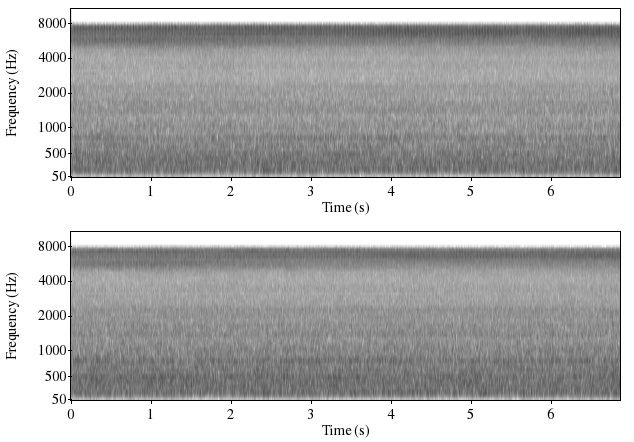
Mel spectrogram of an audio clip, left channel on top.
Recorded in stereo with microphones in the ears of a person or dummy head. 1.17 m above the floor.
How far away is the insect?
About 3.5 m.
